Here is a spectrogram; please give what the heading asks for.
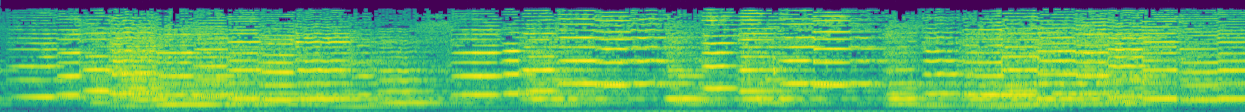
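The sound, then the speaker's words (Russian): Music by Wolfgang Amadeus Mozart: a bright, flowing line of clear notes with rich overtones, loud and even throughout apart from a brief dip partway, with no voices. “А вот как звучит его сын, Вольфганг Амадей.”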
